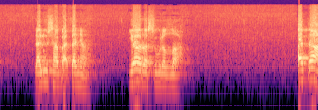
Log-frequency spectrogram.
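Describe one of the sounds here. A man speaks with animation through a clip-on microphone, in short bursts with pauses.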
